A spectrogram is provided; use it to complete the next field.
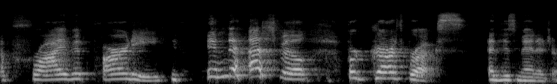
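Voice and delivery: slow, deliberate, each word clearly spelled out. Speaking to listeners, deliberately slowing down for this part; slowed down. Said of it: "I want to slow it down".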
